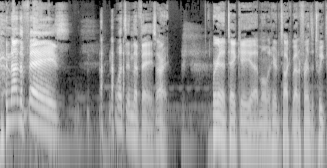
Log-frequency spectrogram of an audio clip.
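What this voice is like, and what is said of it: Usual voice. Nothing is said of it.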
